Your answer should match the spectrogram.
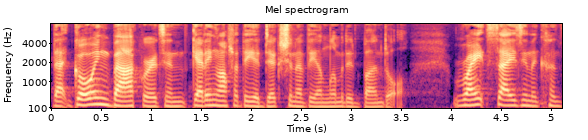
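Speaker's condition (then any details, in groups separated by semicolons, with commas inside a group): No condition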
